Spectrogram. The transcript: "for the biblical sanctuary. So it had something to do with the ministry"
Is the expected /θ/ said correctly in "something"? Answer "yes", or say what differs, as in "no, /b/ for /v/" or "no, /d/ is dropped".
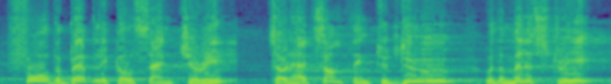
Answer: yes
